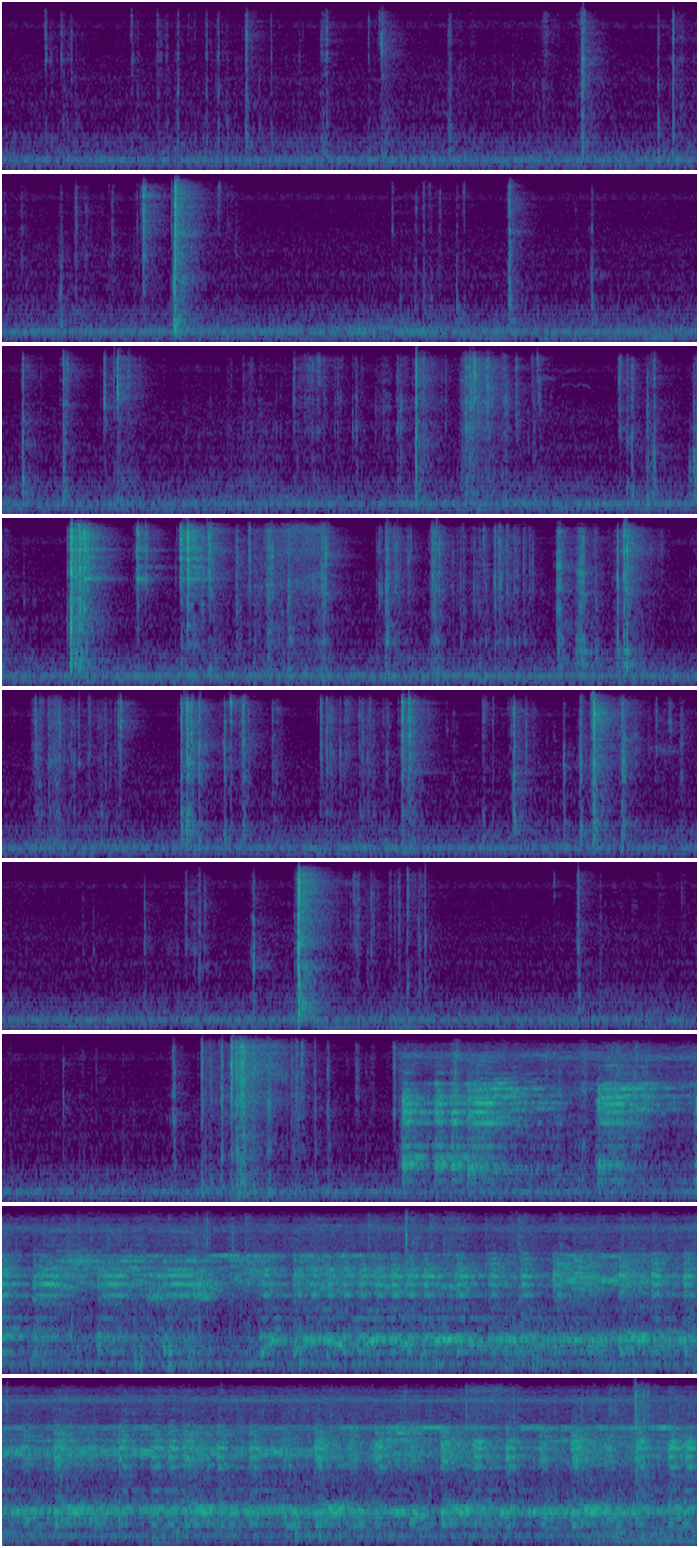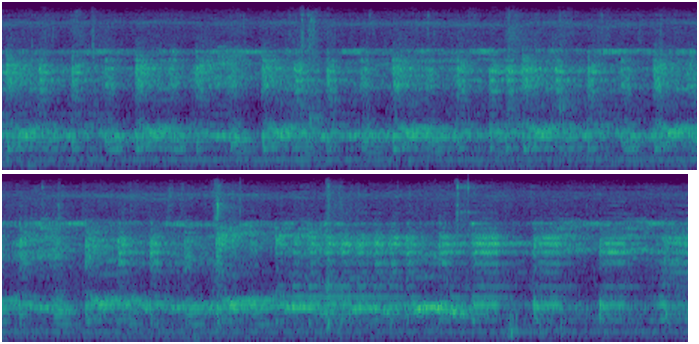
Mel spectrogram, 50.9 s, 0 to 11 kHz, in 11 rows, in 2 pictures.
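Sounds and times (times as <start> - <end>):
faint steady hum: 0.0 - 50.9
plastic toys clicking and tapping: 10.8 - 23.1.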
